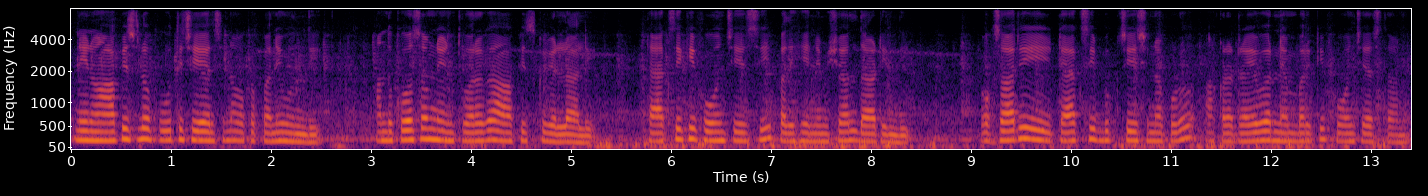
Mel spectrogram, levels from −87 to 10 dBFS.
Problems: constant background noise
